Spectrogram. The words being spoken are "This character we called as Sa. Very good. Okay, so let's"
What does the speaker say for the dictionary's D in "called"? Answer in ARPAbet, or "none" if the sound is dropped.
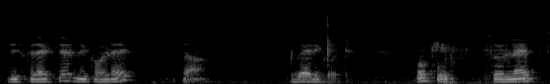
D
